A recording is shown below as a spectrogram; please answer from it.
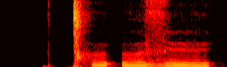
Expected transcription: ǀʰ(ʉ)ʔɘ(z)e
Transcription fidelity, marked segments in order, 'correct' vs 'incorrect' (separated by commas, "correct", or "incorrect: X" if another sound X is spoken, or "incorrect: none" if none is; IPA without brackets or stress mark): incorrect: ɘ, correct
